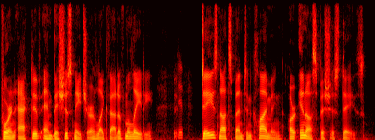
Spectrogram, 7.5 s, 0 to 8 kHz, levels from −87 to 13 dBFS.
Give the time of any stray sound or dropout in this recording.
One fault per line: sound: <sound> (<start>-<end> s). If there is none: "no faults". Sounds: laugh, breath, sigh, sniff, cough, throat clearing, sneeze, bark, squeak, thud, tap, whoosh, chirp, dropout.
sound: laugh (3.5-3.7 s)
